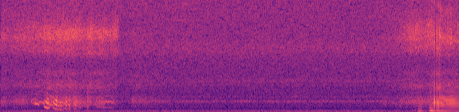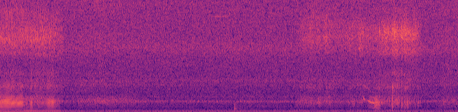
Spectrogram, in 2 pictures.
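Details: Polun, a sleeping female chihuahua nearly twelve years old, snores in rasping breath bursts about every four seconds, each carrying a nasal, fluttering rattle, over a steady low electrical hum in a quiet room.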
